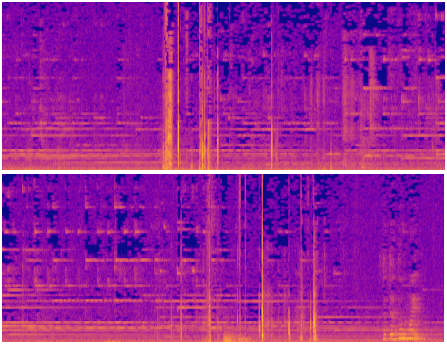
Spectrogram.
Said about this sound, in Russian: тихо звучит колокольчик под названием «Солнечный радостный день». Да-да, у Анжелы новый инструмент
